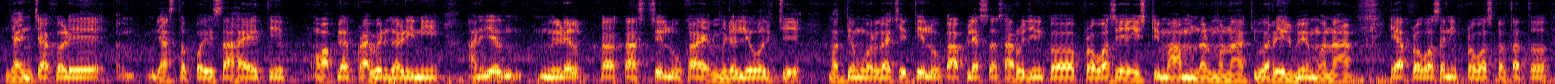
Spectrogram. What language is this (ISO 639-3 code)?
mar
